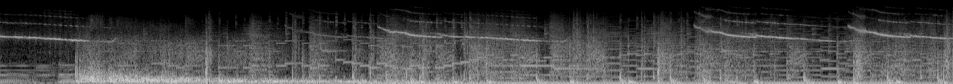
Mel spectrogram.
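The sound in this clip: Fireworks rockets launching, with many whistling streaks falling in pitch over a dense run of crackling pops and bangs that carries on loudly for the whole stretch.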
